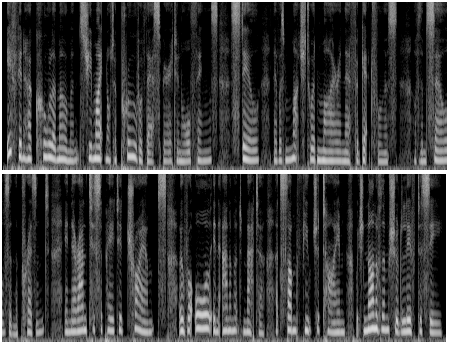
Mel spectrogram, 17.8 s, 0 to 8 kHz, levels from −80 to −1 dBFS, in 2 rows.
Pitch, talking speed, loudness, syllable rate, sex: 190 Hz, 165 wpm, -23 LUFS, 4.8 syllables/s, female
